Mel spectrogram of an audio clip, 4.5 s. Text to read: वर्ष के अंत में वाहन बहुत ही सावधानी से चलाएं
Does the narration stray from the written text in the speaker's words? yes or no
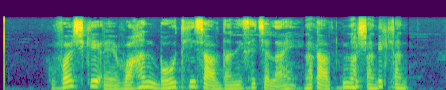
yes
